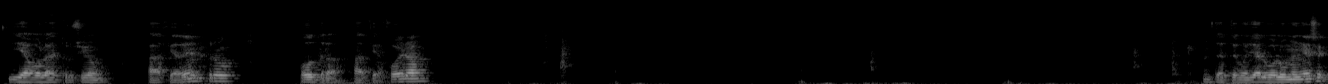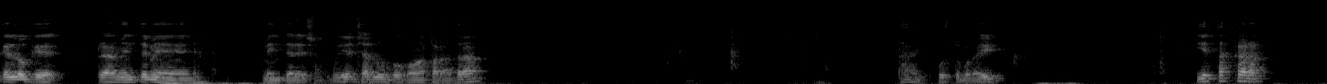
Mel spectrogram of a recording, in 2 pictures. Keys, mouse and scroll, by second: 1.9 click, 3.0 alt+e, 5.2 click, 5.5 alt+e, 8.1 click, 8.7 i, 10.2 click, 10.3-12.7 middle drag, 11.6 Tab, 15.2 Tab, 15.8 shift+middle click, 16.3 right click, 16.8 l, 17.1-19.6 middle drag, 17.4 g, 19.6 click, 19.8-22.6 middle drag, 21.2 g, 22.6 click, 22.7-25.3 middle drag, 24.8 3, 25.3 right click, 25.8 ctrl+right click, 26.0 ctrl+right click, 26.3 ctrl+right click.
